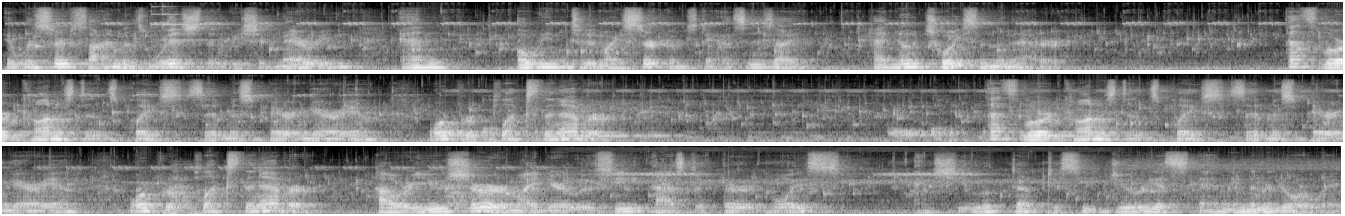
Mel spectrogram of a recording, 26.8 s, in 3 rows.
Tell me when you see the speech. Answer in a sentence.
The speech can be heard from 0.0 to 7.1 s, from 8.5 to 13.1 s and from 15.4 to 26.7 s.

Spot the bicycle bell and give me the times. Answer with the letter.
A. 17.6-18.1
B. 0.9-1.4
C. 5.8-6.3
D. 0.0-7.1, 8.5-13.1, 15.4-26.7
B.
